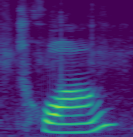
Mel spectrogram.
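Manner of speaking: rising tone on 床. Teaching the first character: rising tone on 床, getting louder. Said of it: "your voice become more and more, you know, higher, more and more louder".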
